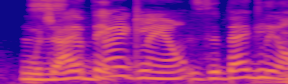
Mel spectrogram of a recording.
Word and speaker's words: zabaglione: I was saying Zabaglione, because that's the way it looks like when you spell it out. But it's Zabaglione, which I think... Zabaglione. Just leave the I off.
